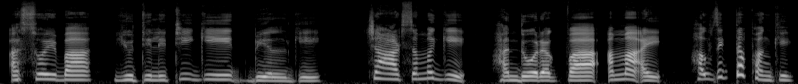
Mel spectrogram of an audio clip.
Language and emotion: Manipuri, happy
